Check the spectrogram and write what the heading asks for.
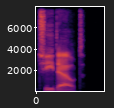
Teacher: The T sound at the end of get often disappears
